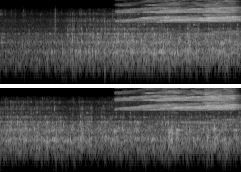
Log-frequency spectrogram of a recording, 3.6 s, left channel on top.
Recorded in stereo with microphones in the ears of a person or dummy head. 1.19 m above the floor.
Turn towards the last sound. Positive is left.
turn(degrees=-85)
